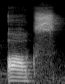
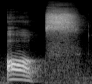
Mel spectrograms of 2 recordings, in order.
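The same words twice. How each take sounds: First: The vowel is said without rounded lips. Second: The vowel is a rounded, oval-mouthed aw. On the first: The speaker calls it wrong. "you don't say ox" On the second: The speaker calls it right. "see the mouth how it goes, aw, oval shape"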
